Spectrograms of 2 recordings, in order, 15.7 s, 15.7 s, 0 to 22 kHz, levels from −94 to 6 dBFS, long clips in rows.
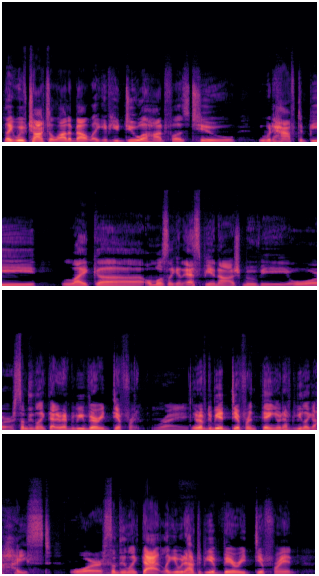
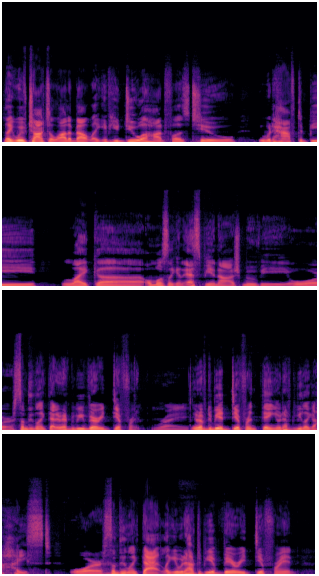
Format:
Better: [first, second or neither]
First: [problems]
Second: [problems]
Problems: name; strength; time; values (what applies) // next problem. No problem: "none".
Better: second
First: thin; somewhat; fading below 300 Hz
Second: none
